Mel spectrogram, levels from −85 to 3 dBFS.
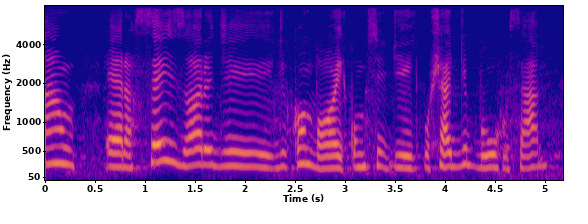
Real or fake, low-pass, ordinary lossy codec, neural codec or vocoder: fake; none; none; codec, 16 kHz, 4 kbps, X-Codec, HuBERT features, trained on balanced general audio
